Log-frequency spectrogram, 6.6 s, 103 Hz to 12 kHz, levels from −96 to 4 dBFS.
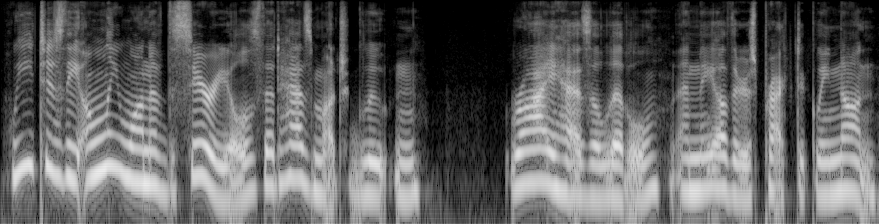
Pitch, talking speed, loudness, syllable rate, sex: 230 Hz, 190 wpm, -16 LUFS, 5.1 syllables/s, female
